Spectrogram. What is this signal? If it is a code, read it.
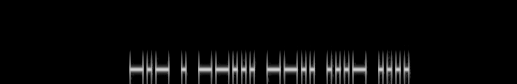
Morse code, heard as a keyed tone, about 28 wpm, 700 Hz. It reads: KE7ZVH
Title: USA Call Signs Repeated 3x 28wpm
